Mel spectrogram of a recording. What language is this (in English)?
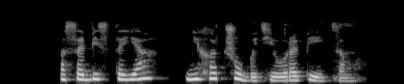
Belarusian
